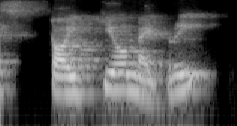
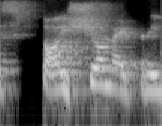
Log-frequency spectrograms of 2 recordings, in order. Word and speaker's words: stoichiometry: ठीक है, इसकी जो एग्जैक्ट प्रोनाउंसिएशन होती है वो होती है स्टोइकियोमेट्री, बट कई बार कुछ स्कूल्स में इसे स्टोइशियोमेट्री भी कहा जाता है।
